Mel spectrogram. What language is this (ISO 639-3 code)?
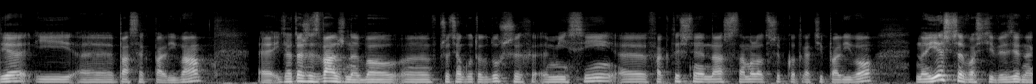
pol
